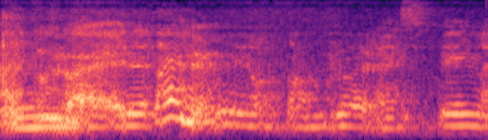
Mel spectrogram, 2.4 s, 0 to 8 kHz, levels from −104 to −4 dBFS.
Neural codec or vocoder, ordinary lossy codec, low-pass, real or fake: codec, 16 kHz, 16 kbps, FunCodec, trained on LibriTTS, 50 frames a second; none; none; fake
